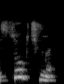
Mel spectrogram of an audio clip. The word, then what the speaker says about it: सूक्ष्म: सूक्ष्म आधा छ है, पूरा छ नहीं है।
